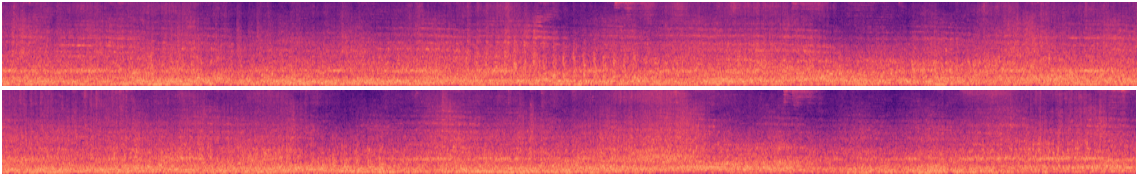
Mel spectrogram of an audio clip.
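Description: Double-stack intermodal container freight train passing at close range, its steel wheels running steadily on the rails.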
